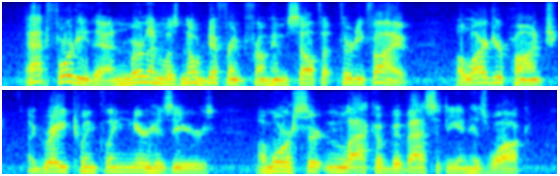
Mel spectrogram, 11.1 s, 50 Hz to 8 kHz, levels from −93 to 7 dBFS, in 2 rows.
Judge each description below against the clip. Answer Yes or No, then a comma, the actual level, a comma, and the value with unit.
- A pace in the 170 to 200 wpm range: No, average, 160 wpm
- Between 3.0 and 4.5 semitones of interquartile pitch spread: No, narrow, 2.4 semitones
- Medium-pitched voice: Yes, medium, 150 Hz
